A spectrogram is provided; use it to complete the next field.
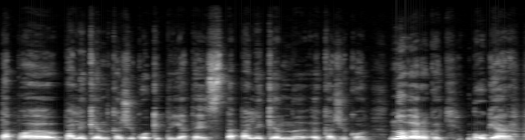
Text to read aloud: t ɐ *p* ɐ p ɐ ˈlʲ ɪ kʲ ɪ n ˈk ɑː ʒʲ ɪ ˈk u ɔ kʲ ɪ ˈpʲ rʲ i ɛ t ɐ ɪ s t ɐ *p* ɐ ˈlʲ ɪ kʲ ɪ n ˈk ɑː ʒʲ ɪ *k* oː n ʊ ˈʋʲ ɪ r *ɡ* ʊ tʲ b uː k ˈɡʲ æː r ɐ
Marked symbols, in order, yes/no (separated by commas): yes, yes, yes, yes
